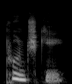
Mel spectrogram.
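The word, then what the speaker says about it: pączki: maybe buy a punchki uncle says to pronounce it punchki a jelly-filled donut the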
